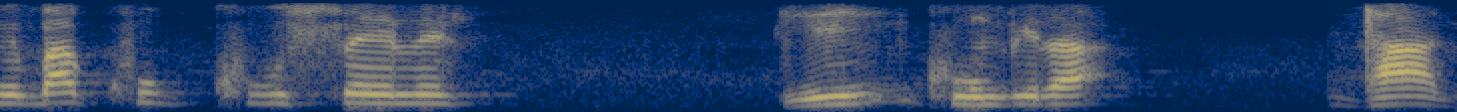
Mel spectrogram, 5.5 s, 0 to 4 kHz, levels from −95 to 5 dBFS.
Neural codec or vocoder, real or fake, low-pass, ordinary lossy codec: none; real; 3.6 kHz; none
